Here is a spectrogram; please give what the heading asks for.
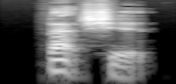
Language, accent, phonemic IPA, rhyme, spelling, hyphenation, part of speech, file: English, Australia, /ˈbæt.ʃɪt/, -ætʃɪt, batshit, bat‧shit, noun / adjective / adverb, En-au-batshit.ogg
- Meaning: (noun) 1. Fecal matter produced by bats 2. Extreme irrationality or unreasonableness, insanity, craziness; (adjective) Extremely irrational or unreasonable, insane, crazy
